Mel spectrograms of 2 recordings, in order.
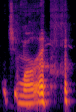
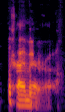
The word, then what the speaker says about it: Chimera: That I keep mispronouncing the name, Shimara. Chimera. Chimera.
